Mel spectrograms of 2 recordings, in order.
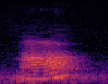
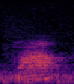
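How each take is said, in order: First: The pitch rises from middle to high. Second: The pitch stays level and high. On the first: It means numb. "the second tone to the same letters as a rising" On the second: It means mother. "the first tone to the word M A, the flat tone"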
